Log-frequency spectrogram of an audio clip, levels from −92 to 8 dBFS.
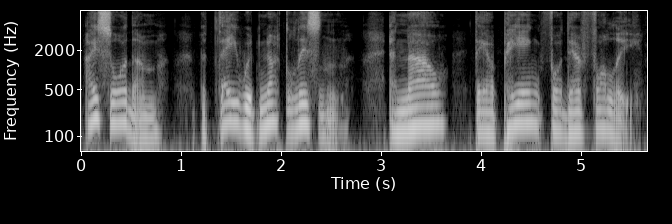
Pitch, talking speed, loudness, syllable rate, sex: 125 Hz, 170 wpm, -21 LUFS, 4.2 syllables/s, male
